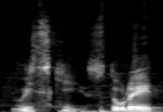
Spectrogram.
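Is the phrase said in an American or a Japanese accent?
Japanese. It is said in a Japanese accent.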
